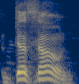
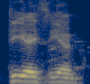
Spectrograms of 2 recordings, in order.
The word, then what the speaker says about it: DAZN: It's pronounced Done. Not Dazn.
